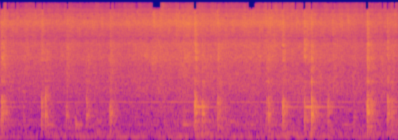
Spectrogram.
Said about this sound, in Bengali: তখন পেঁয়াজটা হচ্ছে একদম ভাজা ভাজা করে নিবে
